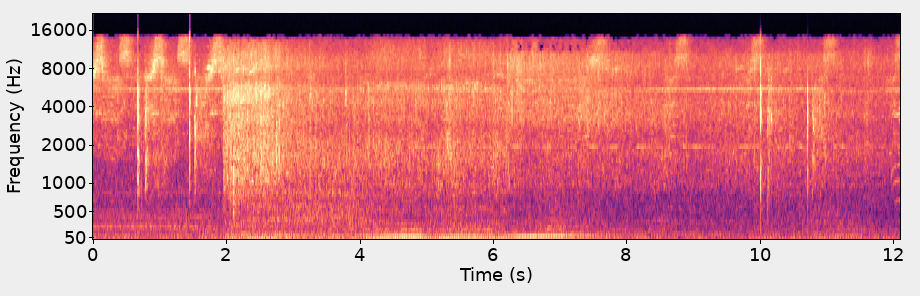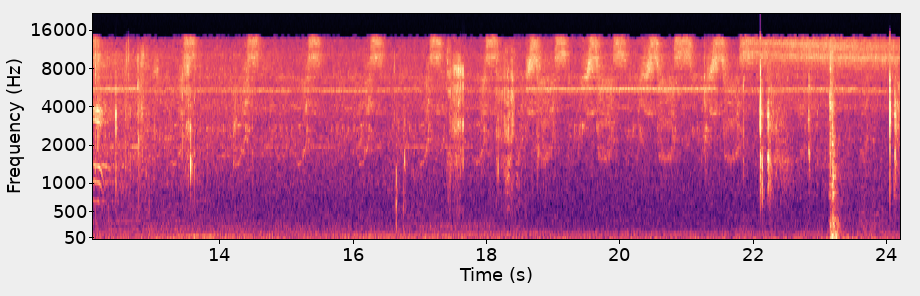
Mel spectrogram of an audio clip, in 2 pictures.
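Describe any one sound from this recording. A bat cracks sharply against a baseball, again and again.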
